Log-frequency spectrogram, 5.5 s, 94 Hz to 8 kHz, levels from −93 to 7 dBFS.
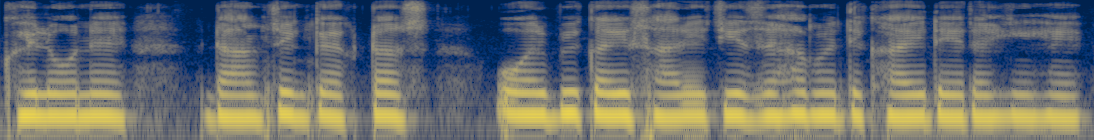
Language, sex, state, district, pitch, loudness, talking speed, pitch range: Hindi, female, Madhya Pradesh, Bhopal, 200 Hz, -13 LUFS, 140 wpm, 195-205 Hz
